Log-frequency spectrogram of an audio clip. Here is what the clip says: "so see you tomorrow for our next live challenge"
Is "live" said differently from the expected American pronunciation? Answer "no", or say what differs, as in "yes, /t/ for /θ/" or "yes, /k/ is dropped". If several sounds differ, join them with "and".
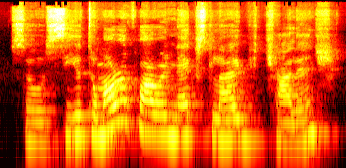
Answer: no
